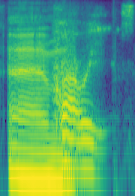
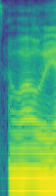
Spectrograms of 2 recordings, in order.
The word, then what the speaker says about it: Huawei: Because I remember around the time that, you remember Huawei, is that how we pronounce it? – Yes, Huawei. – Huawei, yeah.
